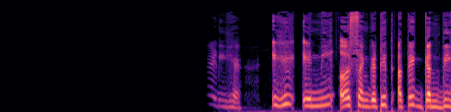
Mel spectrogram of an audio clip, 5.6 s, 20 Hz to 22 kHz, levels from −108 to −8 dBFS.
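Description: Throughout the speech, the sound is swirly, smeared and hollow, and consonant attacks blur. Nothing remains above 14.1 kHz. This is likely generation loss. Around seven AAC-style encode passes stack their noise, consistent with a 64 kbit/s chain. The gentle fade-in near 3.7 s carries the same texture.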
